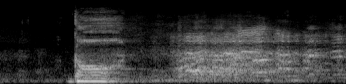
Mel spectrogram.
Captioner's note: audience laughing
